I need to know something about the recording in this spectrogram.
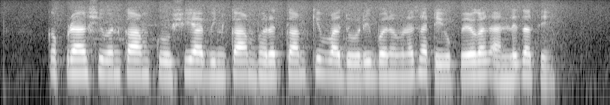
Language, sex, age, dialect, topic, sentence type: Marathi, female, 18-24, Northern Konkan, agriculture, statement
